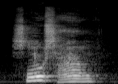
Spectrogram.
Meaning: strange, unusual or weird person
- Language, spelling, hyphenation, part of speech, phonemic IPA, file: Dutch, snoeshaan, snoes‧haan, noun, /ˈsnus.ɦaːn/, Nl-snoeshaan.ogg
